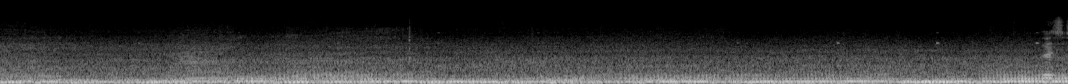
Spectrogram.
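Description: City street traffic: cars running and passing through an intersection, a steady low rumble of engines and tyres.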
